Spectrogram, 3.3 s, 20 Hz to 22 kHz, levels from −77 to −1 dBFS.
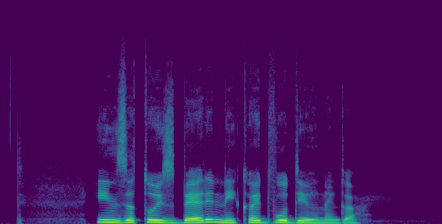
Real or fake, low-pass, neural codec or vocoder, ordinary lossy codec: fake; 19.8 kHz; autoencoder, 48 kHz, 32 numbers a frame, DAC-VAE, trained on Japanese speech; none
